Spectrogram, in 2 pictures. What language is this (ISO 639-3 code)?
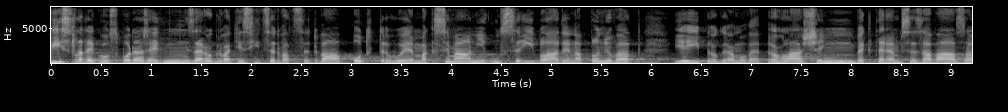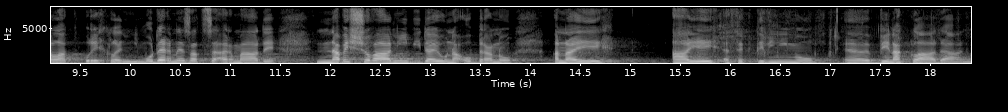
ces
